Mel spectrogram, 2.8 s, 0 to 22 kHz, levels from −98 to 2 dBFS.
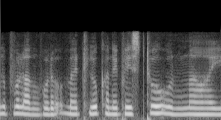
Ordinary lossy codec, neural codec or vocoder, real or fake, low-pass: none; codec, 16 kHz in and 24 kHz out, 0.6 kbps, FocalCodec, streaming, 2048 codes; fake; 7.2 kHz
